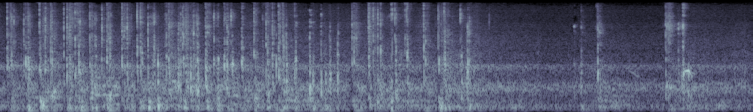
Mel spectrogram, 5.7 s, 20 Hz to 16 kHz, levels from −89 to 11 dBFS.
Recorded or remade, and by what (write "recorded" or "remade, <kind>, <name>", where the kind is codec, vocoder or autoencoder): remade, vocoder, BigVGAN v2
